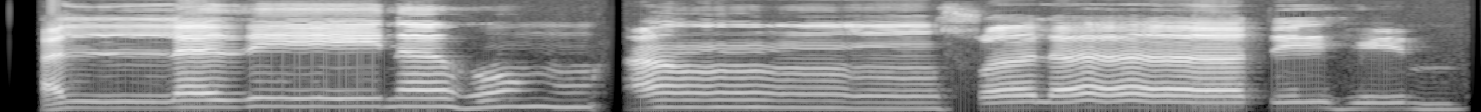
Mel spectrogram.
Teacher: الَّذِينَ یا مدہ ہے، 1 الف کے برابر کھینچ کر پڑھیں گے۔ ہم میم ساکن کے بعد عین آیا ہے اس لیے میم پر اظہار ہوگا، اس اظہار کو اظہار شفوی کہتے ہیں۔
